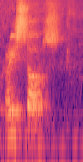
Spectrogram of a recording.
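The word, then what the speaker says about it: Χριστός: The ST, the sigma tau, can be said together, stos. So they're not separated. The X, or the key and the rho, the XR, Kri, one syllable, and stos. So Christos.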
